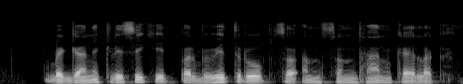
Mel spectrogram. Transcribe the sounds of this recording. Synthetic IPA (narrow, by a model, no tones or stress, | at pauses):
beɡjaːnɪkːɾɪsikʰiːʈ̚pəɾbɪbʱɪd̪ʱɾuːpsəʔənʊsə̃nd̪ʱaːnkɛːlək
